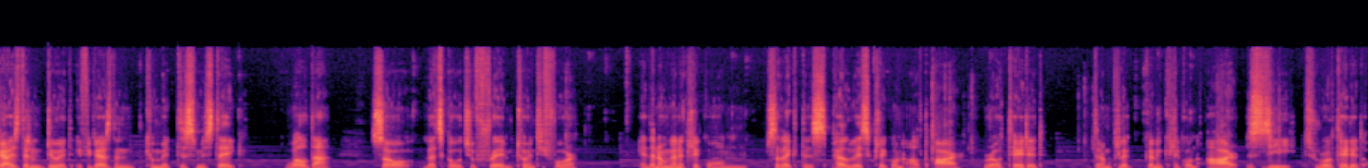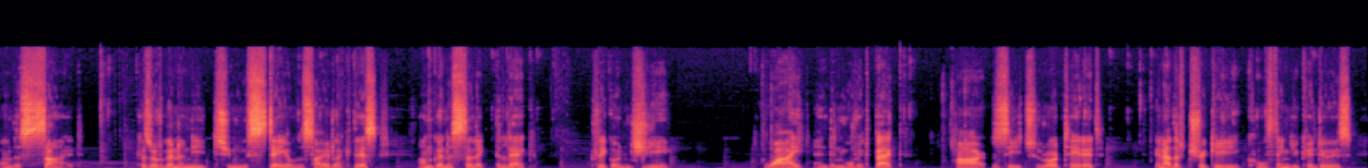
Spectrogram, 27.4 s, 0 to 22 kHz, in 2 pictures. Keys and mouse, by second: 2.4-4.1 drag, 5.0-5.5 drag, 5.9 middle click, 6.8 middle click, 7.3 middle drag, 9.3 alt+r, 9.9 middle drag, 10.7 r, 10.8 z, 11.6 middle click, 12.2 r, 12.7 z, 15.2-15.7 middle drag, 15.7 click, 15.8-16.7 middle drag, 16.9 middle click, 18.0 middle click, 18.6 shift+middle drag, 19.1 middle click, 20.0 g, 21.3 y, 23.0 r, 23.2 z, 24.8 click, 25.1 g, 26.8-27.3 drag.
